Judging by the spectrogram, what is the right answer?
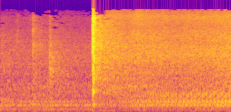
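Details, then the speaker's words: Jenny air compressor newly installed with Prevost air lines, switched on at the wall knife switch and pumping up to operating pressure, mounted on rubber: one sharp clunk at switch-on, then a smooth building hum; quieter on the rubber, runs healthy. "Quieter on the rubber. Yeah. See, I don't think that's loud at all. It's not."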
